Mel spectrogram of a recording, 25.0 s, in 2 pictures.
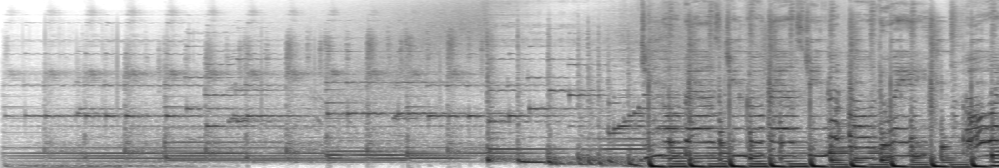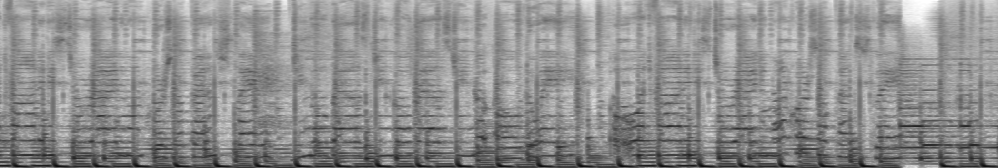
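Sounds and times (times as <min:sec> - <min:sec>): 
deep house music: 0:08.0 - 0:24.9.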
